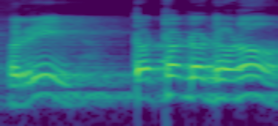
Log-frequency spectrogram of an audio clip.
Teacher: जीभ जाके सीधी मूर्धा को जब तक नहीं लगेगी, सही प्रकार से टकार का उच्चारण नहीं होगा, ट नहीं निकलेगा।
